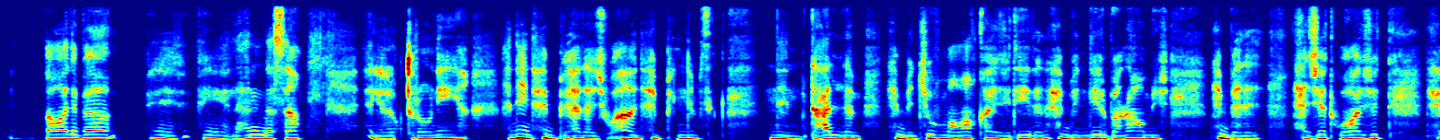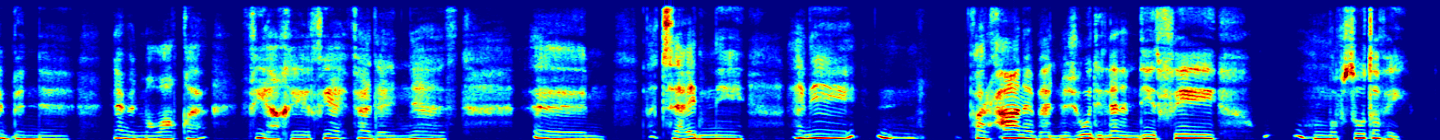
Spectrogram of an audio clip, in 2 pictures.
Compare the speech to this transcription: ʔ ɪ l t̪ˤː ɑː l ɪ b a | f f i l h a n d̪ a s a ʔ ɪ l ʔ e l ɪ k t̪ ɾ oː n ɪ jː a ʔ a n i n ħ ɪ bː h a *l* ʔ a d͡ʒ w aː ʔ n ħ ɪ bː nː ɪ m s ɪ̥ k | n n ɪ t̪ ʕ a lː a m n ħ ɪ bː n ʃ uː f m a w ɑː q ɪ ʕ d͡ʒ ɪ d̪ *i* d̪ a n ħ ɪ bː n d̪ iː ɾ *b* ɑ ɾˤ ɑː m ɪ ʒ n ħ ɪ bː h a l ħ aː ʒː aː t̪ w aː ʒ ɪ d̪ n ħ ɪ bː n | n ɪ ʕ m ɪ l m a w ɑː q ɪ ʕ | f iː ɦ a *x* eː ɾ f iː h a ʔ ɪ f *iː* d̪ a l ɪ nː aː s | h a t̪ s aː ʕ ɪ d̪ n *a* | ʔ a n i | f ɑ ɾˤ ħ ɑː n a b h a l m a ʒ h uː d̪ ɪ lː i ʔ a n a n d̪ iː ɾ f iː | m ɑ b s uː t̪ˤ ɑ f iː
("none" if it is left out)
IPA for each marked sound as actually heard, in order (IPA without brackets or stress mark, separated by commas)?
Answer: l, iː, b, x, aː, i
